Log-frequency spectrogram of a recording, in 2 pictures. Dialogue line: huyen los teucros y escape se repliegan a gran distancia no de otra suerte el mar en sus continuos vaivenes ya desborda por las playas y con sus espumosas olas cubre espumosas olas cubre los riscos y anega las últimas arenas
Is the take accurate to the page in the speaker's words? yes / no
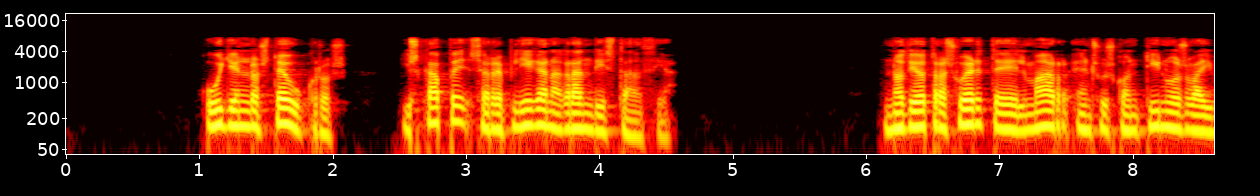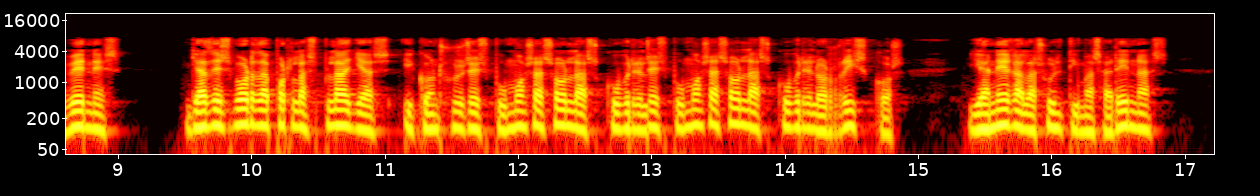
yes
